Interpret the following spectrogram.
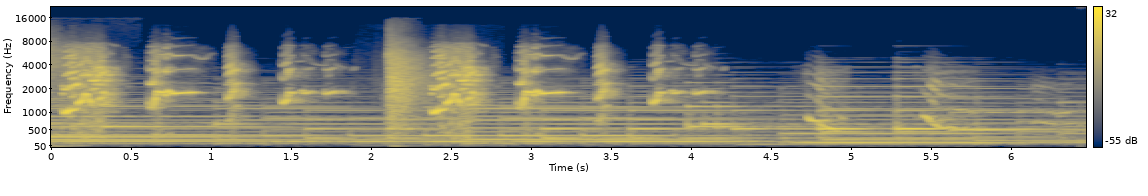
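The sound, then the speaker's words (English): A dog, Patrash, whimpers in pain as his master whips him and hits him with sticks, letting out a run of short, high, wavering cries one after another, fairly loud over a steady low droning background. “He would whip the poor dog and hit him with sticks as well.”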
